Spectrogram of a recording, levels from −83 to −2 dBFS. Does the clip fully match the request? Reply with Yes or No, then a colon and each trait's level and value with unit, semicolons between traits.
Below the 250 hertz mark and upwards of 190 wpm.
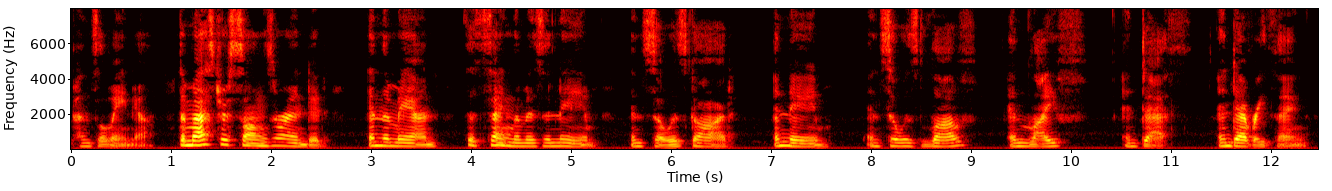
No: medium, 185 Hz; average, 155 wpm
